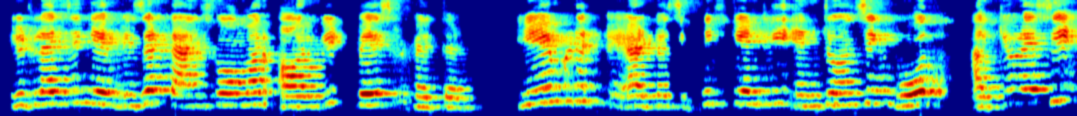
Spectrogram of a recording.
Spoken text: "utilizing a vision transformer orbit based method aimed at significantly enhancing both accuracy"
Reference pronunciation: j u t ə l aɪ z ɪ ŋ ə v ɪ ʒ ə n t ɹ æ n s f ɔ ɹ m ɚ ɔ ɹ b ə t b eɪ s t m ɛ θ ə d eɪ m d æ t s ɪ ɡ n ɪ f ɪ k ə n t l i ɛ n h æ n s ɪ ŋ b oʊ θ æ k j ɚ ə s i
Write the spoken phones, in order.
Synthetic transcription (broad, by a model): j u t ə l aɪ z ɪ ŋ ə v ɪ z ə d t ɹ æ n s f ɔ ɹ m ɚ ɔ ɹ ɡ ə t b eɪ s t m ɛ t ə d eɪ m d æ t s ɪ ɡ n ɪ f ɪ k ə n t l i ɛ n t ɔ n s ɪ ŋ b oʊ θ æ k j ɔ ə s i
